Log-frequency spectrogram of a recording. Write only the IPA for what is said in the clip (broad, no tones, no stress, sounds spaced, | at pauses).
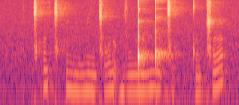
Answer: ǀʰ ə̃ ǀʰ ə̃ ɲ o ɲ ə̃ ɡ͡ǀ ɔ ɳ o̰ ɟ ã ŋ͡ǃ ʉ ŋ͡ǃ ə ɡ͡ǀ ɛ tː ə̃ ǁ ɛ̃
